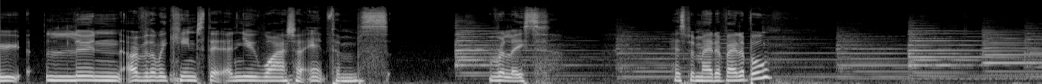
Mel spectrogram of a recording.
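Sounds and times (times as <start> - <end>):
speech: 0.0 - 4.0, 4.9 - 5.6, 6.7 - 7.9
town hall clock bell chiming: 4.6 - 10.4.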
